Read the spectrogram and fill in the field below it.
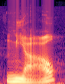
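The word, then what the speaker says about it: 鸟: pronuncia más y esta pájaro que se pronuncia ni ao y está por último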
